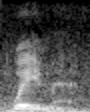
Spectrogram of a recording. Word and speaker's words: Weymouth: the t and then your last name is weymouth yeah wait a minute it's kind of like plymouth but i don't know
